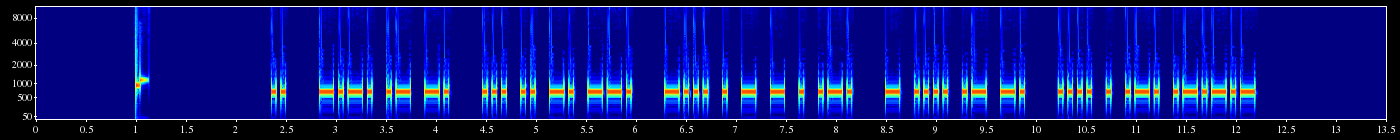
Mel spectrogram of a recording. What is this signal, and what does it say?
Morse code, heard as a keyed tone, about 25 wpm, 700 Hz. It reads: I CAN SING BETTER THAN HER.
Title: Sentences from Top 1000 Words - Review Part 2 - 25wpm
